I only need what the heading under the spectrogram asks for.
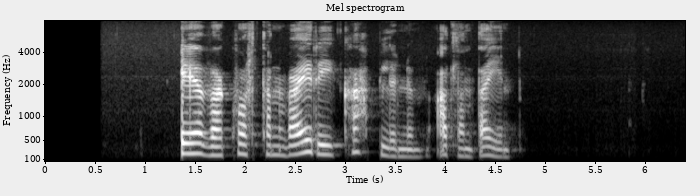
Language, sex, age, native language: Icelandic, female, 40-49, Icelandic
